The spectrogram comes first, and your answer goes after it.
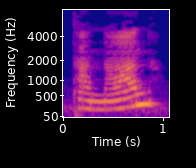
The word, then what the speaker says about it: tanana: It's sort of softly say like tanan.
